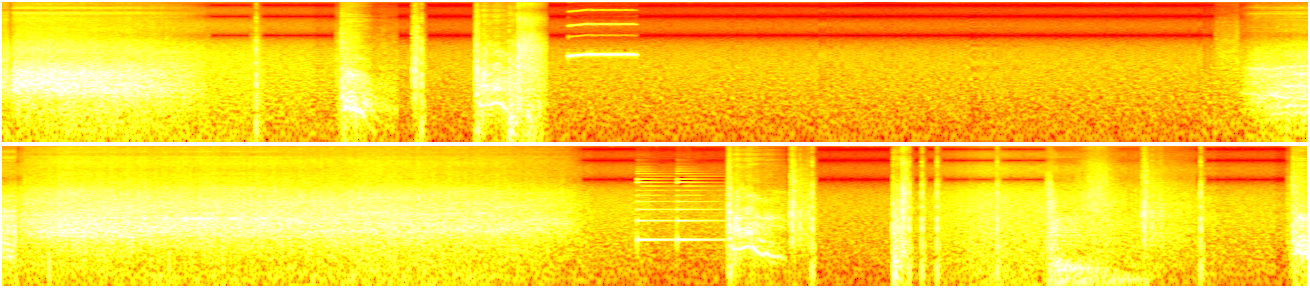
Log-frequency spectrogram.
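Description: Hockey sticks knock against a puck.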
